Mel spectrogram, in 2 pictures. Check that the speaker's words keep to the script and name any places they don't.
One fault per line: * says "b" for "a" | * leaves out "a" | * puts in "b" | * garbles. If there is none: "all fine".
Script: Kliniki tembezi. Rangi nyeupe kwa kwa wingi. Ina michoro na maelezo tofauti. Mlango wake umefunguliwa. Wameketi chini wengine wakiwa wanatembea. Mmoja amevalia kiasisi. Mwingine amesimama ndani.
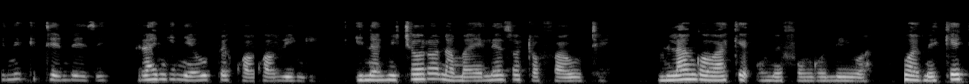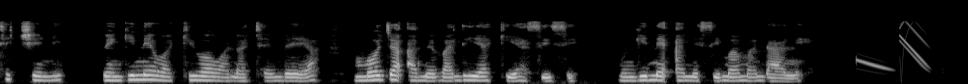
all fine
